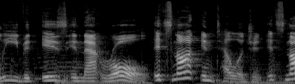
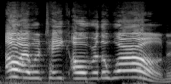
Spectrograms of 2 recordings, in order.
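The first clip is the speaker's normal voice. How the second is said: hammed-up evil overlord, much louder and higher; mock villain chatbot; 8 semitones higher, 12 dB louder than usual. Imitating his own chatbot bragging about world domination, hammed-up villain. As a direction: boom it out like a cartoon tyrant. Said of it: "he would be like".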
